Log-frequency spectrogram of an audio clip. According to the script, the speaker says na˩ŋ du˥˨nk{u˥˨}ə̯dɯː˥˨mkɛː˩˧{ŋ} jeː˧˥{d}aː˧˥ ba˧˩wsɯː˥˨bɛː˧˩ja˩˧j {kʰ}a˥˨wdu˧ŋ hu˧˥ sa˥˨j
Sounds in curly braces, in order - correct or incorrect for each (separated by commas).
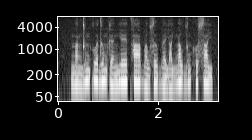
correct, correct, incorrect, incorrect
